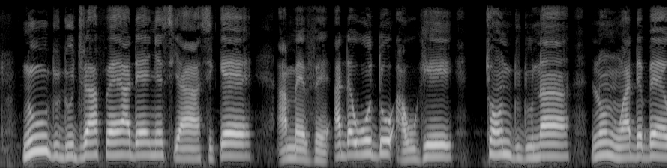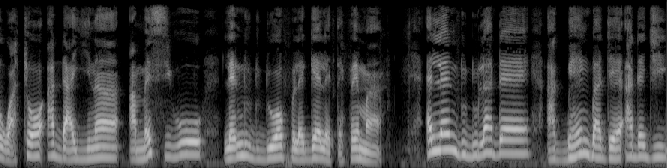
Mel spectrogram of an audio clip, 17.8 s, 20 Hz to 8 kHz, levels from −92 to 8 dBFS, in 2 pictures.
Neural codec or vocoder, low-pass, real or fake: none; 7.2 kHz; real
